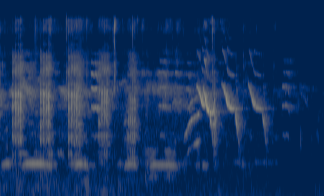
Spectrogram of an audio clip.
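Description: Jungle babbler giving about five harsh, grating chatter bursts in quick succession, then a brief run of squeaky, falling notes.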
